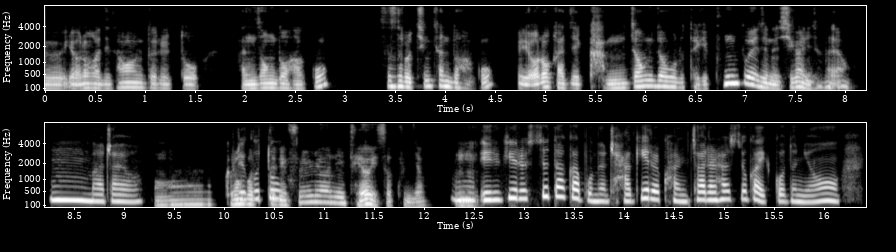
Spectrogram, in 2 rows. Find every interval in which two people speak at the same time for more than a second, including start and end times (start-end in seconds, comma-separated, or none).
none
